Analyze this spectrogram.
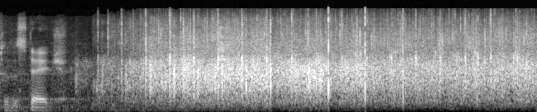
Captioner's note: applause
